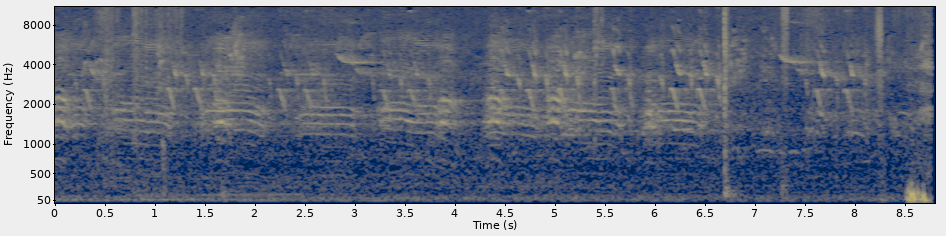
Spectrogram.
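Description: Several crows caw in rapid, harsh bursts of repeated calls over a steady outdoor hiss, ending with a brief low thump.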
